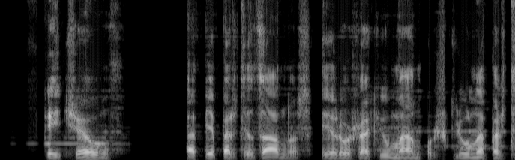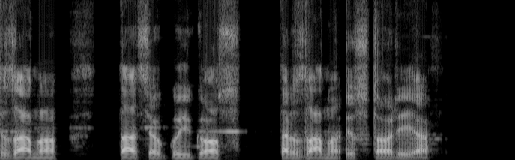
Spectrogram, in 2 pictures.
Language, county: Lithuanian, Alytus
